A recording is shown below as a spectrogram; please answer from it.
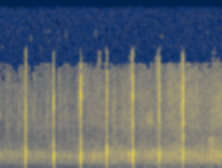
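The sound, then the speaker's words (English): Seven sharp, evenly spaced hand claps in a steady rhythm after a performer finishes, each clap crisp and bright with brief quiet gaps between them. “All right, give him a round of applause.”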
